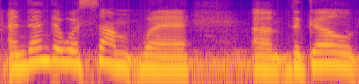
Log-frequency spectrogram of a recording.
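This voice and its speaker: A woman's voice: medium pitch, measured pace, background noise. A woman speaking as an investigative reporter, explaining her findings in a broadcast interview.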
